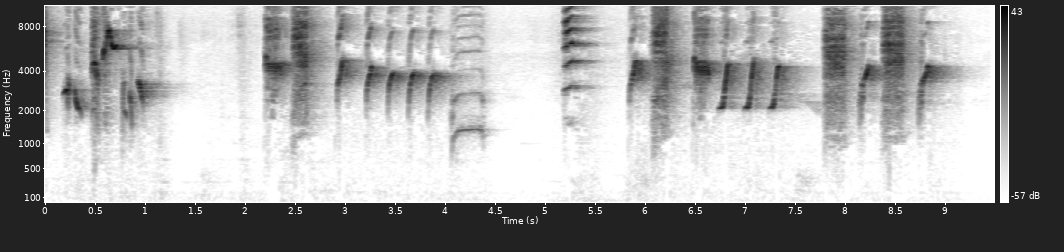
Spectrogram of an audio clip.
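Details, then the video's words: Full-isian song from a Medan-type greater green leafbird: bursts of rapid chirps and repeated rising whistles come in phrases separated by silent pauses, with one low buzzy wavering note midway. "cucak ijo medan_gacor full isian"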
